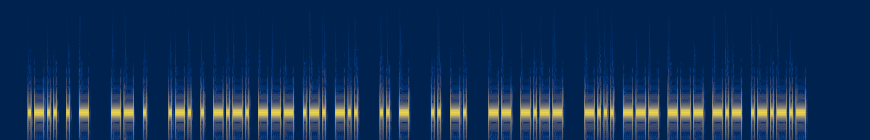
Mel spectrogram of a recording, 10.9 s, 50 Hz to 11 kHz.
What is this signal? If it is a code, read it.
Morse code, heard as a keyed tone, about 30 wpm, 700 Hz. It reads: LET ME RECORD IT IN MY BOOK.
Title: Sentences from Top 1000 Words - Review Part 3 - 30wpm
